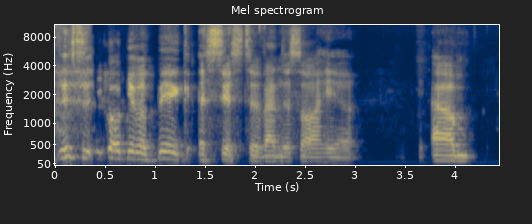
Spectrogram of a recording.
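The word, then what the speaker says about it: van de Beek: his name so yeah people who are gonna come at me for not saying beak apparently is big um okay uh good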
